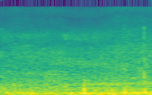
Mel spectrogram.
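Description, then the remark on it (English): An orange motor launch runs along the shore by a quayside, its engine droning steadily in a low continuous rumble mixed with gusty wind noise and no voices. “I've just seen that the orange launch at the side of the Nannel has left the boat. It's just run along the shore to find out where it's coming to land.”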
